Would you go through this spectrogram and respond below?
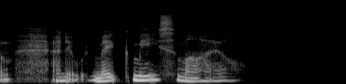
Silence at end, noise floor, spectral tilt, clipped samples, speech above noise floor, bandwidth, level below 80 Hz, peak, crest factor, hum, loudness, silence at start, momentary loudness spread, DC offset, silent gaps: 1.1 s; -86 dBFS; -8 dB/octave; under 0.1%; 63 dB; 10.5 kHz; -70 dBFS; -8 dBFS; 18 dB; none; -25 LUFS; 0 s; 15 LU; under 0.1%; none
